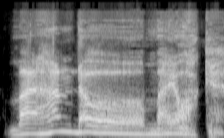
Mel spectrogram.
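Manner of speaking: Alejandro Mayorkas shouted slowly in Spanish accent; loud Spanish accent. Shown as a demonstration. Teasing a friend, shouting the name in a Spanish accent. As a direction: belt Alejandro Mayorkas with a big Spanish flair. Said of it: "That's how I say it".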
